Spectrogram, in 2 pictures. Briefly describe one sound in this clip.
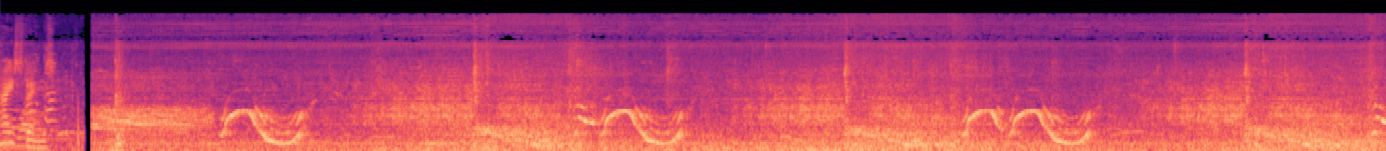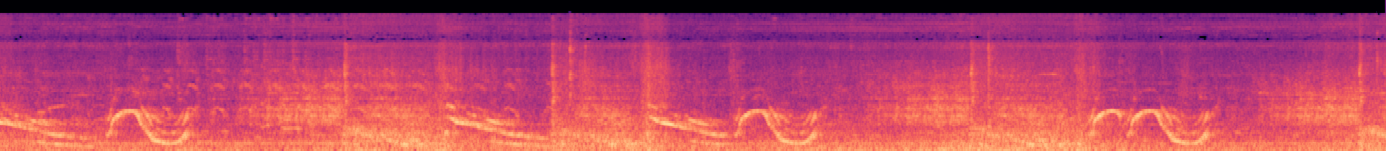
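A fairground drop ride whirs and hisses as it bounces up and down over and over.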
